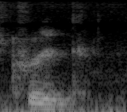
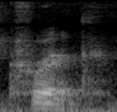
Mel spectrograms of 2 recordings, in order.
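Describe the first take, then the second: First: The word has a long vowel, like seek. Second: The word has a short vowel, like kick. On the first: It is the prestige dialect form. "I'll have it their way and pronounce it as creek" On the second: It is the local dialect form. "my own little revolution I think to to pronounce it as"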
